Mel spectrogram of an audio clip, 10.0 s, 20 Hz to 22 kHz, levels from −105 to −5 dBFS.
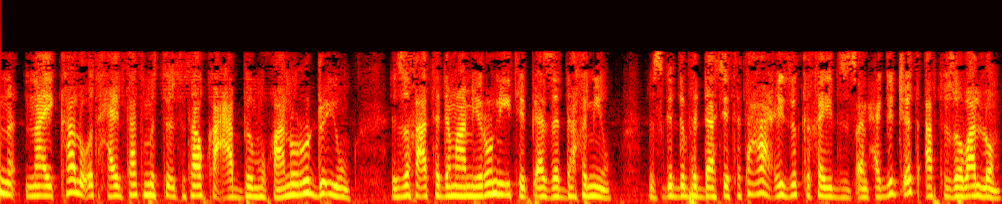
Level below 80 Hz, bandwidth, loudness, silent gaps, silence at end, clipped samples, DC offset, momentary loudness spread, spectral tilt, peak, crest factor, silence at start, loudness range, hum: -52 dBFS; 8 kHz; -29 LUFS; none; 0 s; under 0.1%; under 0.1%; 6 LU; -3.5 dB/octave; -14 dBFS; 16 dB; 0 s; 2 LU; none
